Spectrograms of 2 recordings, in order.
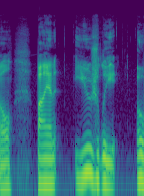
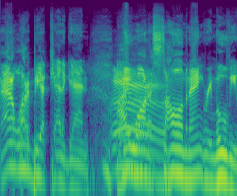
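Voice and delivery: mock cranky old man voice, higher and louder; 5 semitones higher, 7 dB louder than usual. Mocking imagined film critics: imitating a cranky old man. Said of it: "who's the cranky old man who's like".

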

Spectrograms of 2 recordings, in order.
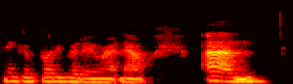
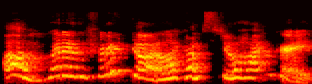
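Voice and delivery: high, fast, confused, bewildered voice. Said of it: "you're like".

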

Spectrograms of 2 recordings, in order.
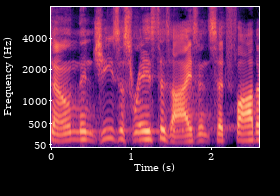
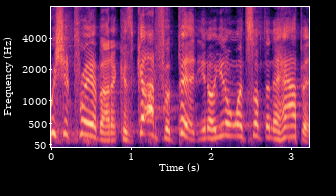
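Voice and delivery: put-on Bronx accent, pitched up; 6 semitones higher than usual. Imitating a friend from the prayer group: Italian-American Bronx accent. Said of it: "who's Italian and from the Bronx".

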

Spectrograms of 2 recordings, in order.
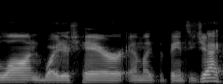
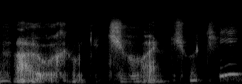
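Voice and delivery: whispered, breathy, creepy clown voice; 6 dB quieter than usual. Showing off voices he can do, in a Pennywise voice. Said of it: "Why does Pennywise sound the same".

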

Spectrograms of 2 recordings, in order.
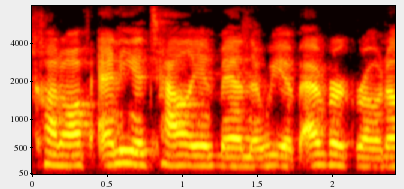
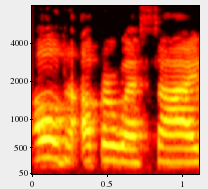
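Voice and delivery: plain

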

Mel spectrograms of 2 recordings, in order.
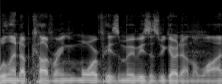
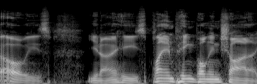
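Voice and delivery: normal talking voice

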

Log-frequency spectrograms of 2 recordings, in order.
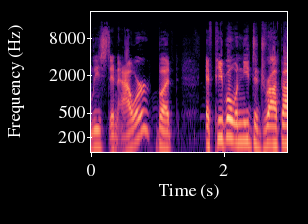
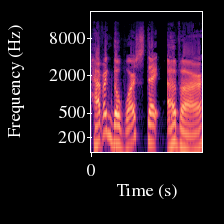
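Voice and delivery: put-on twelve-year-old girl voice. Doing a line in the voice of a 12-year-old girl. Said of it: "I guess I have to do this in the voice of, like, a 12-year-old girl".

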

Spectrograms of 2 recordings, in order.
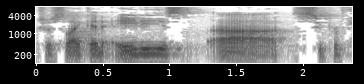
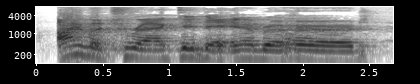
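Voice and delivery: put-on slow, drawn-out drunken truck driver voice. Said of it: "I hope I didn't say it like a drunken truck driver".

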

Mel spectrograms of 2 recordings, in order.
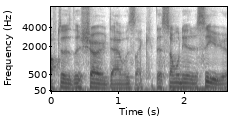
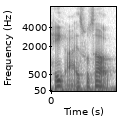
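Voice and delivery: put-on full-on American accent, quieter; 4 semitones higher, 5 dB quieter than usual. Retelling their childhood self greeting new schoolmates, in an american accent. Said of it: "I had a full-on American accent".

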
